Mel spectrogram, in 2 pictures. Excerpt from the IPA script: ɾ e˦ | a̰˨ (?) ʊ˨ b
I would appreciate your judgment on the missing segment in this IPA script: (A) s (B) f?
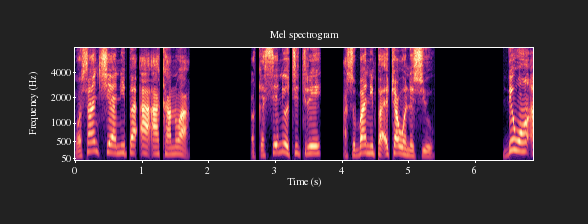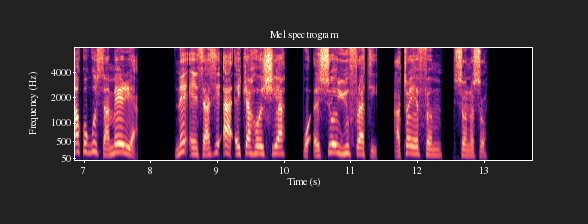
A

